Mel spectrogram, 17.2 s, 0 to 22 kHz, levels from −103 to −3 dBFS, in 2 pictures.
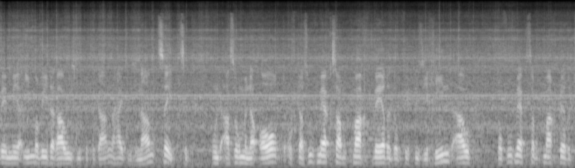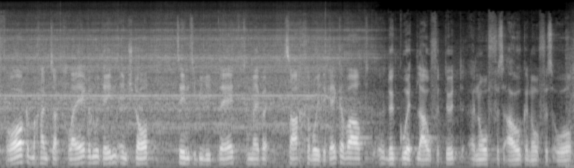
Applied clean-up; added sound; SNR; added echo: none; Domestic sounds, home sounds; 10 dB; none.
